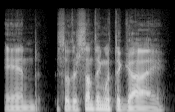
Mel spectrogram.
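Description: A man's voice: sits low, moderate pace, a bit bright, dry recording, studio quality. A man hosting a podcast, chatting casually as he reviews stories. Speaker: podcast host.

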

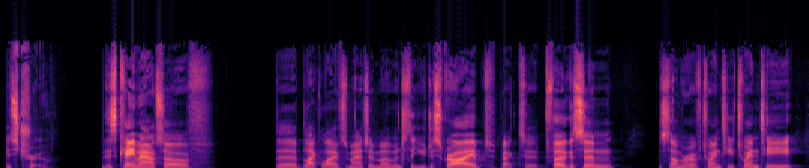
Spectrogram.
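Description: Smooth, low-voiced male interviewer. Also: a bit bright. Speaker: podcast interviewer. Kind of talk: interview questioning.

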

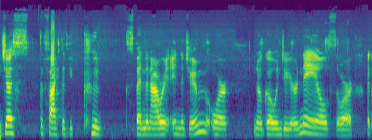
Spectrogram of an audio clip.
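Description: Woman, guest founder, lowish voice, rambling casual delivery. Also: creaky, poor audio. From Sweden. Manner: chatty, rambling with many restarts. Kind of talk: casual interview chat.

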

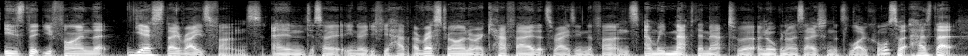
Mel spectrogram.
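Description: A man's voice: low-pitched, brisk, hardly any pauses, no echo. A man explaining his fundraising work earnestly on a podcast. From Australia. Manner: earnest, explanatory, starts with "so look". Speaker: guest, fundraising manager. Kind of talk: podcast interview.

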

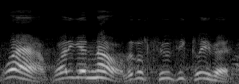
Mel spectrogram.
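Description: An actor playing a brash, big-mouthed American sergeant, slangy and jovial, in 1940s radio style. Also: male voice, very high voice, sing-song, normal speed. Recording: noisy old 1940s radio broadcast.

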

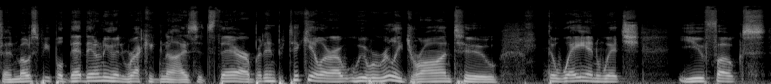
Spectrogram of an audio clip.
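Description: A man's voice: medium pitch, darkish tone, no echo, clean studio sound. A man co-hosting an economics podcast, introducing guests in an earnest, wry way. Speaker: podcast co-host. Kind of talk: podcast interview.

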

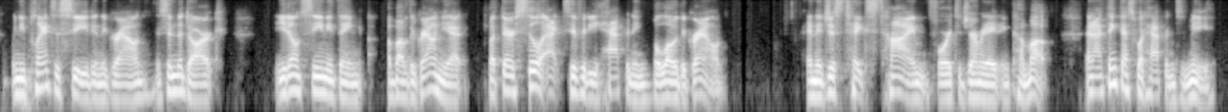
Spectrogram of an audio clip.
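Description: A man in his thirties with a lowish voice and a bright, forceful edge to it. He talks as an interview guest and works through his points with homely comparisons. The sound is close and dry. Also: dry recording. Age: 30s. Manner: reflective, uses everyday analogies. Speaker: guest, health consultant. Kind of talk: conversational interview.

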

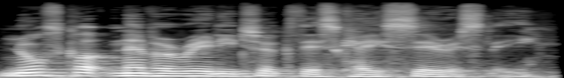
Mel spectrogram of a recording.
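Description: A man's voice: medium pitch, animated, moderate pace, darkish tone, natural voice. A man playing a sarcastic, jumpy police investigator in an audio drama, with a hesitant delivery. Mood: resigned.

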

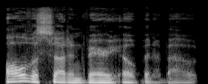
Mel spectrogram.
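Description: A man's voice: sits low, fairly quick, darkish tone, dry recording, studio quality, soft background music. A man hosting a podcast, telling a true crime story in a conversational way. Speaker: podcast host.

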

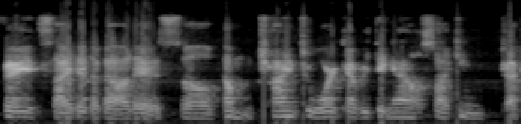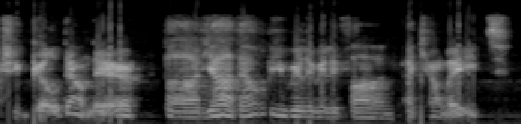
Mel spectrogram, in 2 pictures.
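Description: A man's voice: lowish voice, flat delivery, unhurried, vocal fry, few pauses, sharp tone, rough recording. A young man from Brazil with a slight Brazilian accent, talking earnestly and candidly as an interview guest. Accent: Brazilian Portuguese. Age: young adult. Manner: earnest, candid, speaks in short repeated phrases. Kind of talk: interview conversation.

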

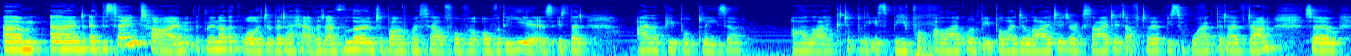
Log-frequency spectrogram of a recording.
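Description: A woman's voice: lowish voice, little pitch movement, moderate pace, hardly any pauses, roomy sound. A woman with a Russian accent, a tech executive guest on a podcast, speaking thoughtfully with many restarts and repeated words. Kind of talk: podcast interview.

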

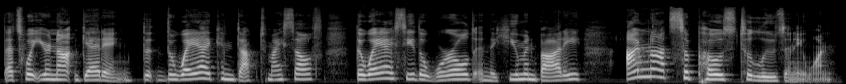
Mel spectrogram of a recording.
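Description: An actress playing a driven, guilt-haunted ER doctor in an audio drama, speaking in a deliberate, confessional way. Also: female voice, on the high side, animated, fairly bright tone. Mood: defensive, subdued. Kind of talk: audio drama acting, first-person narration and dialogue.

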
